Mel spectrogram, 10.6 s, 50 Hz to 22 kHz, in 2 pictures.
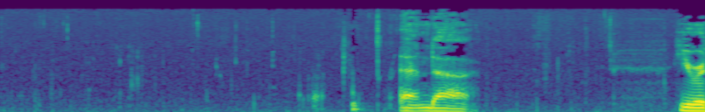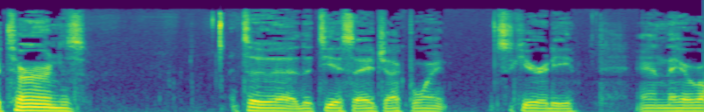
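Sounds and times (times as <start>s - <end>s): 
person sipping a drink: 0.4s - 3.0s
gulp: 0.9s - 3.0s
speech: 3.0s - 3.6s, 5.1s - 6.0s, 7.1s - 10.5s.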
